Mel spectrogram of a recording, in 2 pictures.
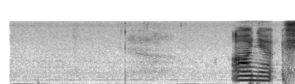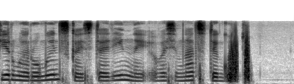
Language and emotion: Russian, neutral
